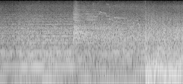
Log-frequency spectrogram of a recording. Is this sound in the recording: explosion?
yes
